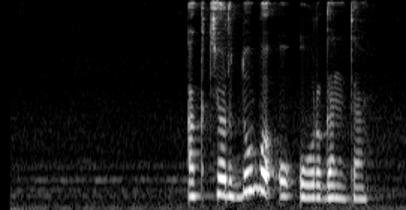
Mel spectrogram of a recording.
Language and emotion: Russian, neutral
